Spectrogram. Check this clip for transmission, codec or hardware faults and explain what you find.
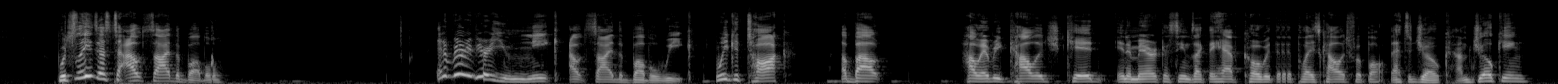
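Two repeated-frames stutters show up in this speech. At 2.10 s, right after "us to outside the", a block of about 52 ms plays twice. At 12.79 s, just before "plays college football", the same-sized block plays three times, adding about 105 ms. A short run of compressed frames, likely a couple, got written or sent again, so the decoder replays it. That gives a quick stutter, and the clip runs slightly longer.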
